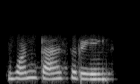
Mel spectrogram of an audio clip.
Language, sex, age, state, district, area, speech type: Kannada, female, 18-30, Karnataka, Gulbarga, urban, conversation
